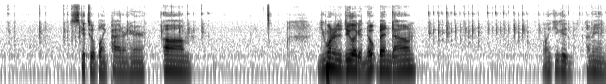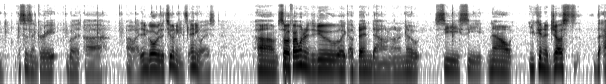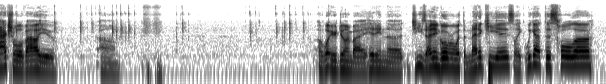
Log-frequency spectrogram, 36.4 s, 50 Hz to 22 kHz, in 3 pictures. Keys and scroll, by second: 0.0-1.3 typing, 2.4 shift+Tab, 3.5 Up, 7.7 q, 8.5 q, 9.0 q, 9.3 Up, 9.6 Delete, 10.2 Delete, 10.6 Up, 11.1 m, 11.5 Down, 12.4-12.8 typing, 13.9 Up, 13.9 q, 15.0 Up, 15.0 Delete, 15.0 Down, 15.2 Delete, 15.5-16.3 typing, 19.0-19.7 typing, 21.0 typing, 23.2 Up, 23.2 ctrl+Down, 24.4 ctrl+Up, 25.2 ctrl+Down, 25.7 ctrl+Down, 26.4 ctrl+Up, 26.6 ctrl+Up, 26.7 ctrl+Up, 27.7 Down, 29.1 q, 29.9 ctrl+Down, 30.2 ctrl+Down, 30.7 ctrl+Up, 32.4 ctrl+Down.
